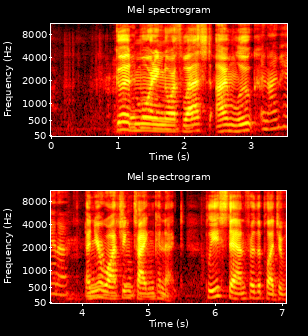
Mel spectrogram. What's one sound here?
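A teenage boy speaks into a microphone.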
